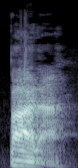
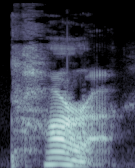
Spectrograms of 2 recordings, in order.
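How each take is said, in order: First: "para" with a tapped Spanish R; crisp flap in the middle of "para"; Spanish pronunciation. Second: "para" with an American English R; English-speaker's "para", gringo R untapped; gringo accent. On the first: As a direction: tap the R once in "para", Spanish style. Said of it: "pronounce the Spanish word". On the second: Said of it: "gringo accent or non-native accent". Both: Shown as a demonstration.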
